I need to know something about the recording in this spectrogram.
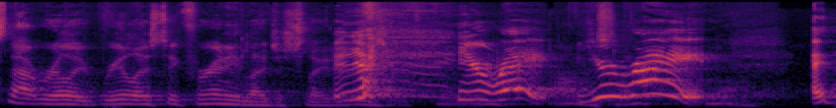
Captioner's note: laughs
